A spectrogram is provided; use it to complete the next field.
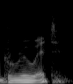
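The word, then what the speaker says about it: Gruit: it it's called a grew it so it looks like the word fruit but with a G but I asked the brewer there and he actually he said that it's actually pronounced grew it so it's a grew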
